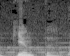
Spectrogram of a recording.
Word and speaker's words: Quenta: É, é Quenta ou Quenta? – Quenta. Se pronuncia é, gente... todas as letras. Fala, fala-se todas as letras, é isso mesmo.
